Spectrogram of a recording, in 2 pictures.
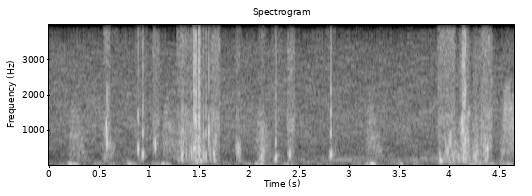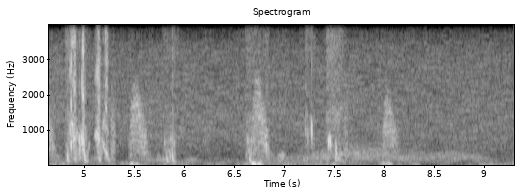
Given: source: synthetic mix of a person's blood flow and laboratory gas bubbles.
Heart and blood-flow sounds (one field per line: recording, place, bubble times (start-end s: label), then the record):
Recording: Doppler ultrasound of blood flow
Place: subclavian vein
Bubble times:
0.54-0.69 s: bubbles
0.86-0.99 s: bubbles
1.04-1.11 s: bubbles
1.28-1.72 s: bubbles
1.87-1.94 s: bubbles
2.10-2.18 s: bubbles
2.23-2.32 s: bubbles
2.38-2.47 s: bubbles
2.79-2.88 s: bubbles
3.89-4.46 s: bubbles
4.81-5.07 s: bubbles
5.11-5.28 s: bubbles
5.79-5.96 s: bubbles
6.62-6.87 s: bubbles
7.22-7.32 s: bubbles
7.42-7.61 s: bubbles
From the record:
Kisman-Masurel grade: 232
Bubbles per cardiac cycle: several, 3 to 8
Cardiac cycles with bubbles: 50 to 99%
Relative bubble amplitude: moderate (0.250 to 0.450)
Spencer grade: 3 (all of the cardiac periods contain showers or single bubble signals, but not dominating or overriding the cardiac motion signals)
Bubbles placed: anywhere in the cardiac cycle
